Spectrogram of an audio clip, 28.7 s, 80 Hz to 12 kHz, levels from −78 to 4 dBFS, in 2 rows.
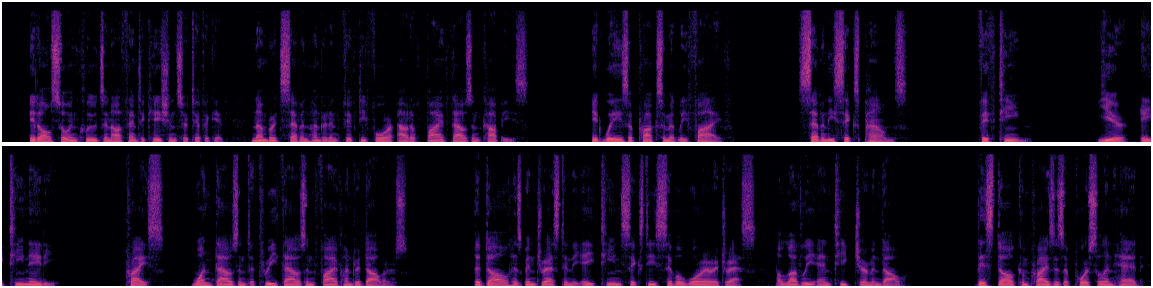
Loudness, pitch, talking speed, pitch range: -31 LUFS, 110 Hz, 100 wpm, 90-125 Hz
